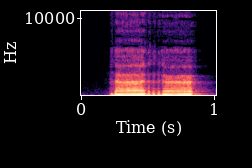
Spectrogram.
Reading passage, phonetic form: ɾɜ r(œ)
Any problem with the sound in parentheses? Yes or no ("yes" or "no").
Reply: no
